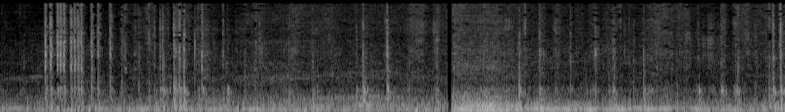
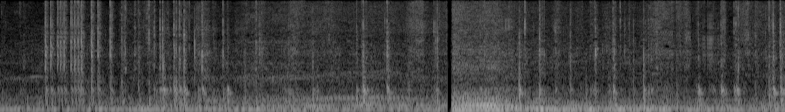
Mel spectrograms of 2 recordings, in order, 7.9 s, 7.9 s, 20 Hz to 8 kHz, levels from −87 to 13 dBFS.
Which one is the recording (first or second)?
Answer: second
